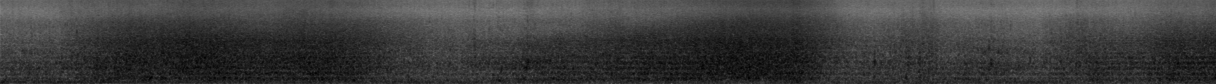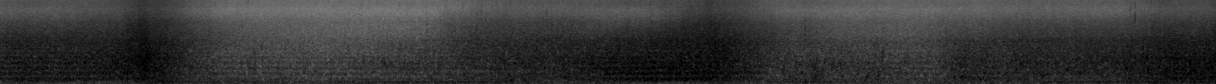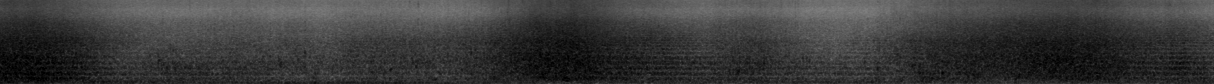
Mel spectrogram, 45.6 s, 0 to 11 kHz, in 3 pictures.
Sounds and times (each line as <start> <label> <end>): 0.0 waves 45.5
